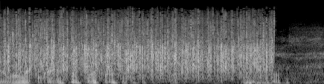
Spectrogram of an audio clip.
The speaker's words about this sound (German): Wie, klatschen, klatschen, klatschen. Jetzt? Ja, jetzt.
